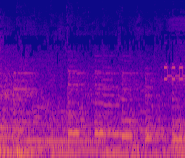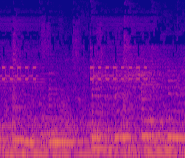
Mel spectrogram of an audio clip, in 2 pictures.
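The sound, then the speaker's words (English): A telephone rings in two short trilling bursts, clearly audible over a bed of steady background music. “She picks up a phone. Hello?”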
